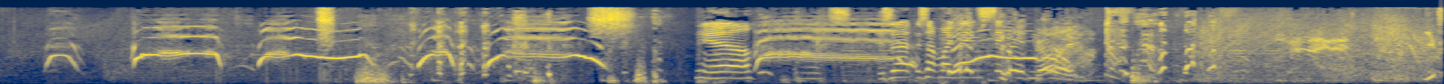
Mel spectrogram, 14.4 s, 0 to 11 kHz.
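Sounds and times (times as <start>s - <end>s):
woman screaming in long high wavering screams: 0.5s - 6.2s, 7.6s - 11.0s
speech: 3.6s - 4.2s, 6.4s - 12.4s
laughter: 3.8s - 6.7s, 7.9s - 13.4s
woman gasping: 5.1s - 6.7s.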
